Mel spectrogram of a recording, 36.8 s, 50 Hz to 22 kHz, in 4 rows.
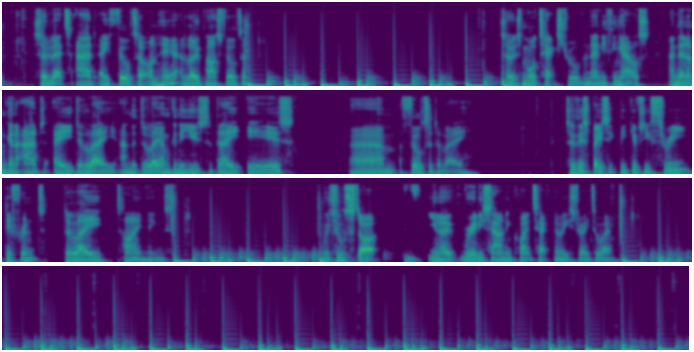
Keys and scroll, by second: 3.2 space, 7.0 space, 8.0 Left, 20.6 space, 22.6 space, 26.6 space.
